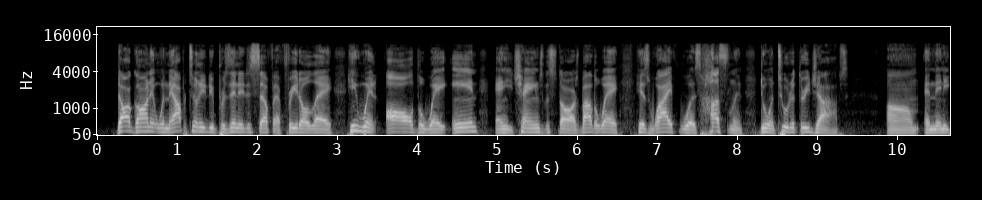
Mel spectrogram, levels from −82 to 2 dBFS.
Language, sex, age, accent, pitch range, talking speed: English, male, 30-49, American, 120-170 Hz, 200 wpm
